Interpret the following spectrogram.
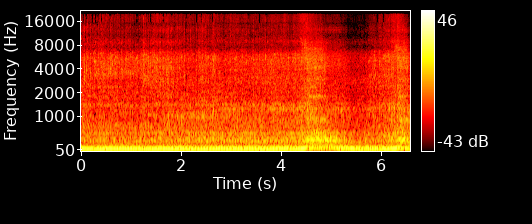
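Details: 351 Cleveland V8 on a home-built run stand with open headers: loud, rough-edged exhaust pulling up and settling with throttle, no knocks or ticks; normal running and revving.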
